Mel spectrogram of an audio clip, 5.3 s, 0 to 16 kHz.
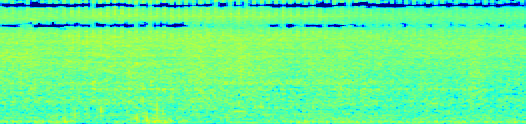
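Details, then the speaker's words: Honda Click 125 V2 scooter after overhaul, engine still cold, coolant being bled from the radiator: soft, steady low hum at even idle with the former metallic grinding gone; quiet, healthy engine. "Hindi na siya tunog bakal na nagigiling mga sir. Tahimik na po ang makina niya. Parang brand new na po ulit na manakbo."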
